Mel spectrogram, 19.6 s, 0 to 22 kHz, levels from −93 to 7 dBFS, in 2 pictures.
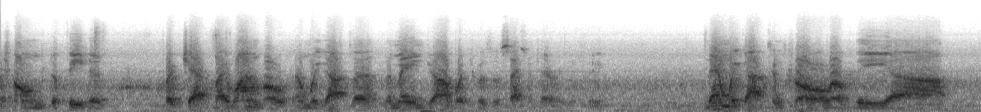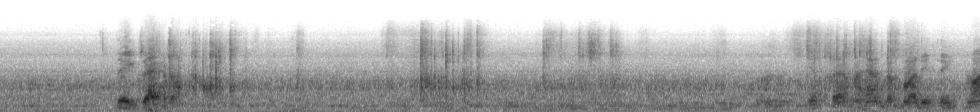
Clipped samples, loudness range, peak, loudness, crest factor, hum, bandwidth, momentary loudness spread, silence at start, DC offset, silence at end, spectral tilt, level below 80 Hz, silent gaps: under 0.1%; 14 LU; -2 dBFS; -15 LUFS; 14 dB; none; 7.8 kHz; 20 LU; 0 s; under 0.1%; 0 s; -7 dB/octave; -38 dBFS; none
